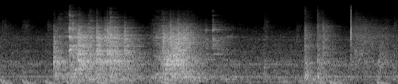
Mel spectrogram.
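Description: A pan of cottage cheese pizza goes back into a home oven, with metallic scraping and sliding as the tray moves across the rack, a clatter, then a soft thud as the oven door shuts.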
